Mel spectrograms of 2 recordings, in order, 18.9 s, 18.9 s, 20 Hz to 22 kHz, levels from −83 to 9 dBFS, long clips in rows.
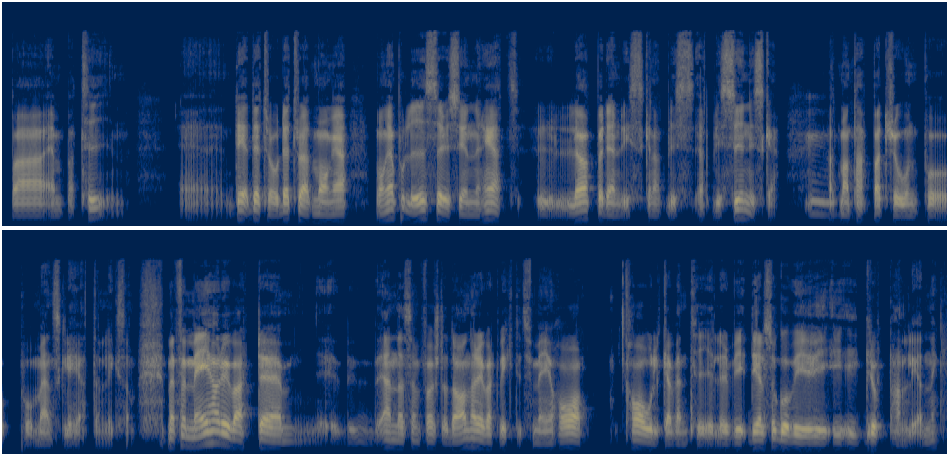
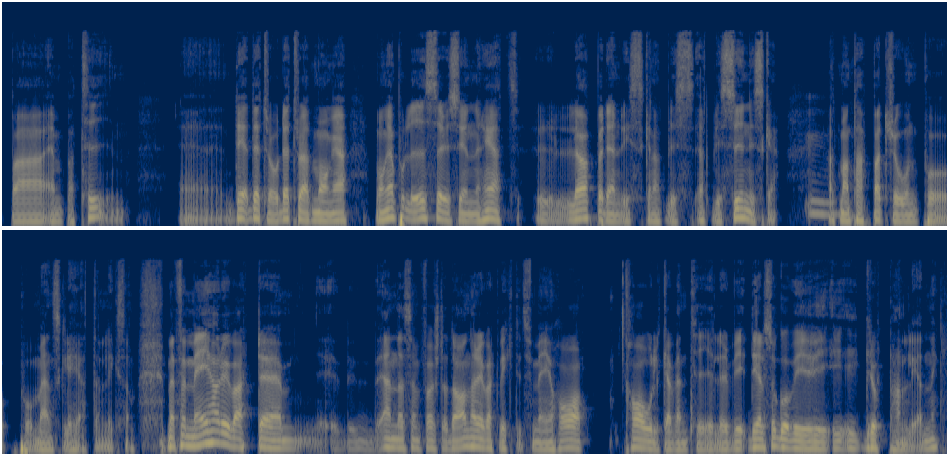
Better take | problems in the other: second | thin; very; fading below 300 Hz

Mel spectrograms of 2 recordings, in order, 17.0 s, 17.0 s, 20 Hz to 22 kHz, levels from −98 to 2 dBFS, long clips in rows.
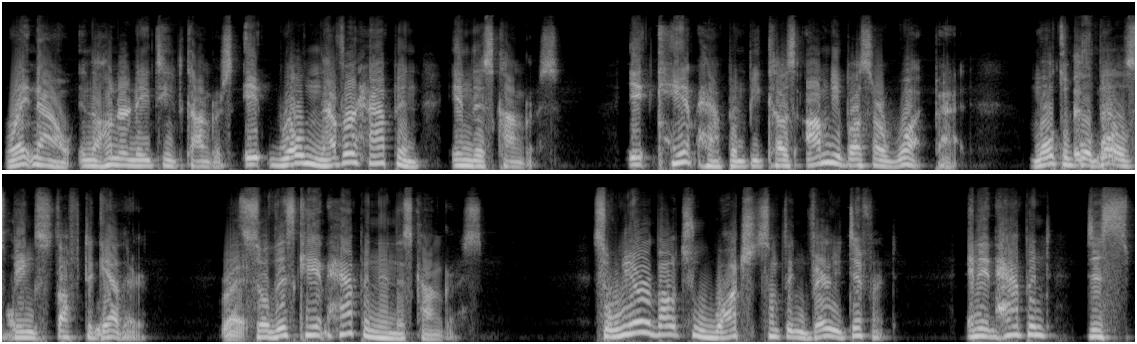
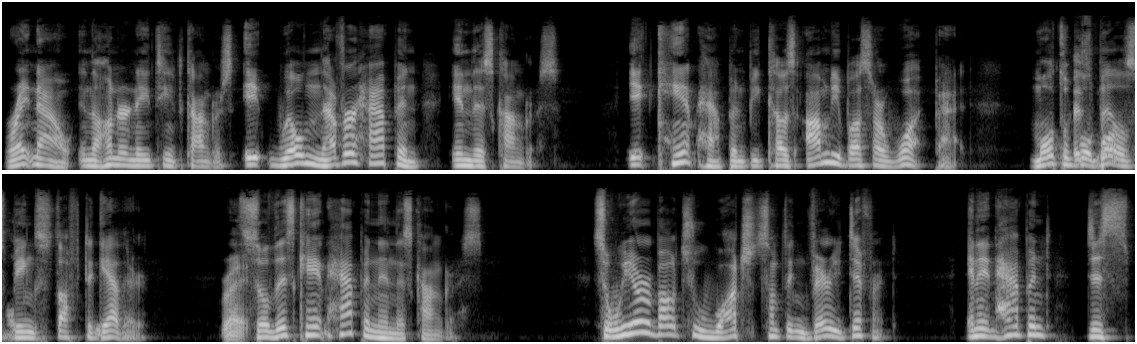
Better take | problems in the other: second | distortion; slight; 10 dB below the speech

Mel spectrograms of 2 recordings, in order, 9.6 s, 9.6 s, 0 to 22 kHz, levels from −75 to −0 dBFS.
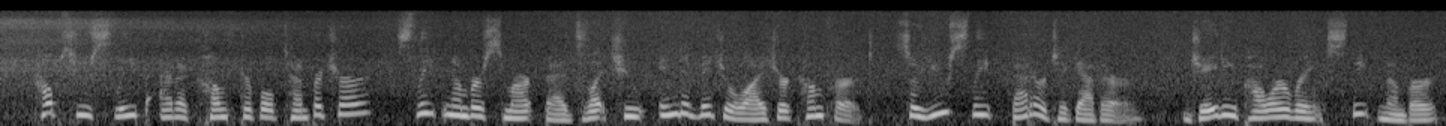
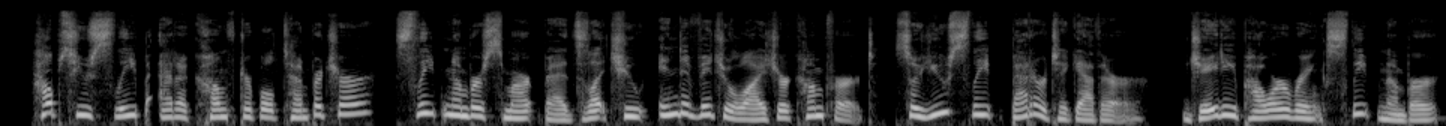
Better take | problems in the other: second | hiss; loud; throughout; 7 dB below the speech

